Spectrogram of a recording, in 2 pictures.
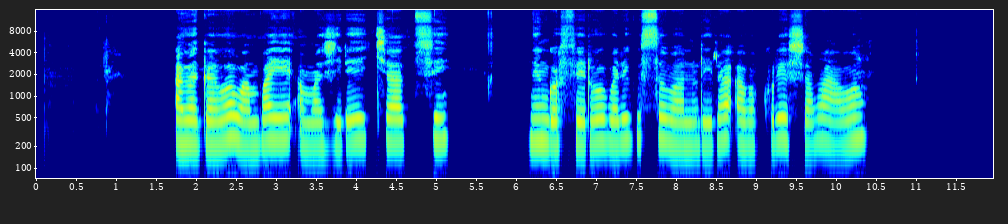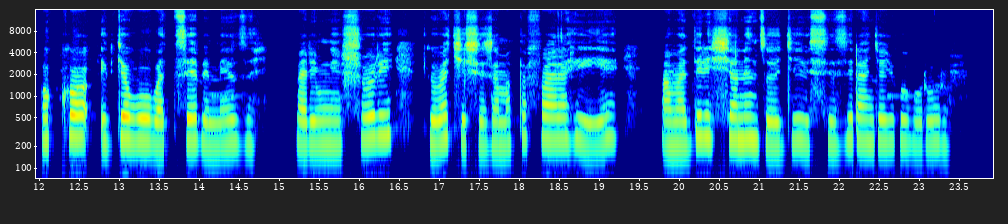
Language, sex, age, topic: Kinyarwanda, female, 18-24, education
